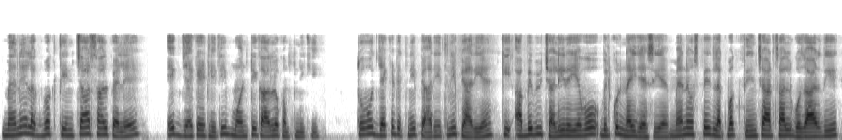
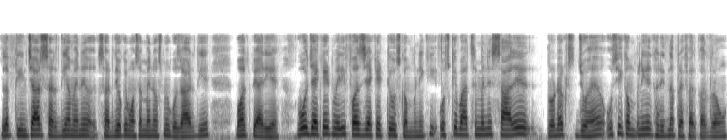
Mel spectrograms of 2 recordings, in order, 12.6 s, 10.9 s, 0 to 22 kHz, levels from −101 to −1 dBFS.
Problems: background sounds at intervals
